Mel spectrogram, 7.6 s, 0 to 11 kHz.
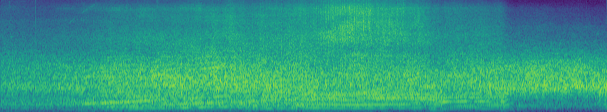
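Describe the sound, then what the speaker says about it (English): A 2021 Audi RS6 with a Milltek exhaust roars past, dropping down to second and then shifting up to third. The engine note climbs, breaks at the gear changes and fades as the car moves away, loud with no talk. "Ben's on his way past now. He's going to drop down to second and then shift up to third."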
